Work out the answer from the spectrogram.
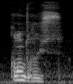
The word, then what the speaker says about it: chondrus: Et à l'intérieur de la flaque, on a une algue qui est très très utilisée dans le monde qu'on appelle condrus. Ça s'écrit chondrus.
